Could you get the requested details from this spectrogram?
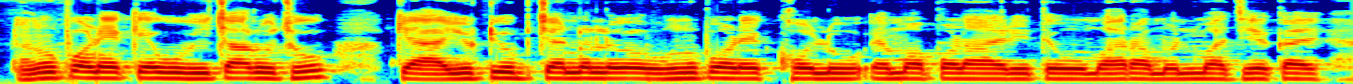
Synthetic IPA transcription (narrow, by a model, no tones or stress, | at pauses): ɦũpəɳekeʋũʋit͡ʃaɾũt͡ʃʰũ | keajuʈjubt͡ʃenəlɦũpəɳekʰːolũʔemãpəɳaɾit̪eɦũmaɾamənmãd͡ʒekaj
